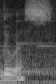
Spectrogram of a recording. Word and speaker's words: Lewis: Yeah, I'm calling him Lewis instead of Louis, because I don't... they're in San Francisco, so I'm not doing it with the French version, That's why I'm calling him Lewis instead of Louis.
